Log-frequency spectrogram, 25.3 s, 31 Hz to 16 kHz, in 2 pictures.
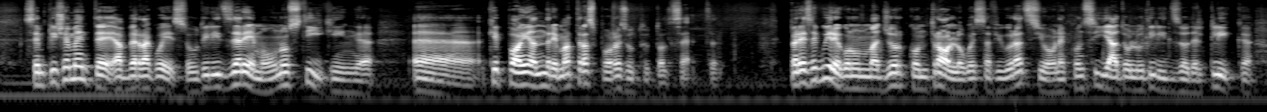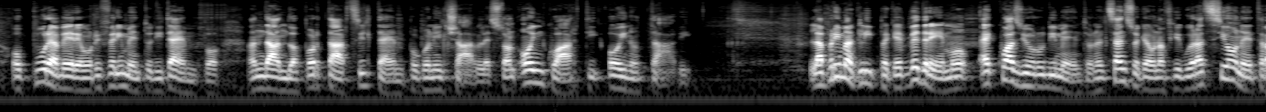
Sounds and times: Speech: 0.3s - 7.2s, 7.9s - 19.6s, 20.8s - 25.3s.

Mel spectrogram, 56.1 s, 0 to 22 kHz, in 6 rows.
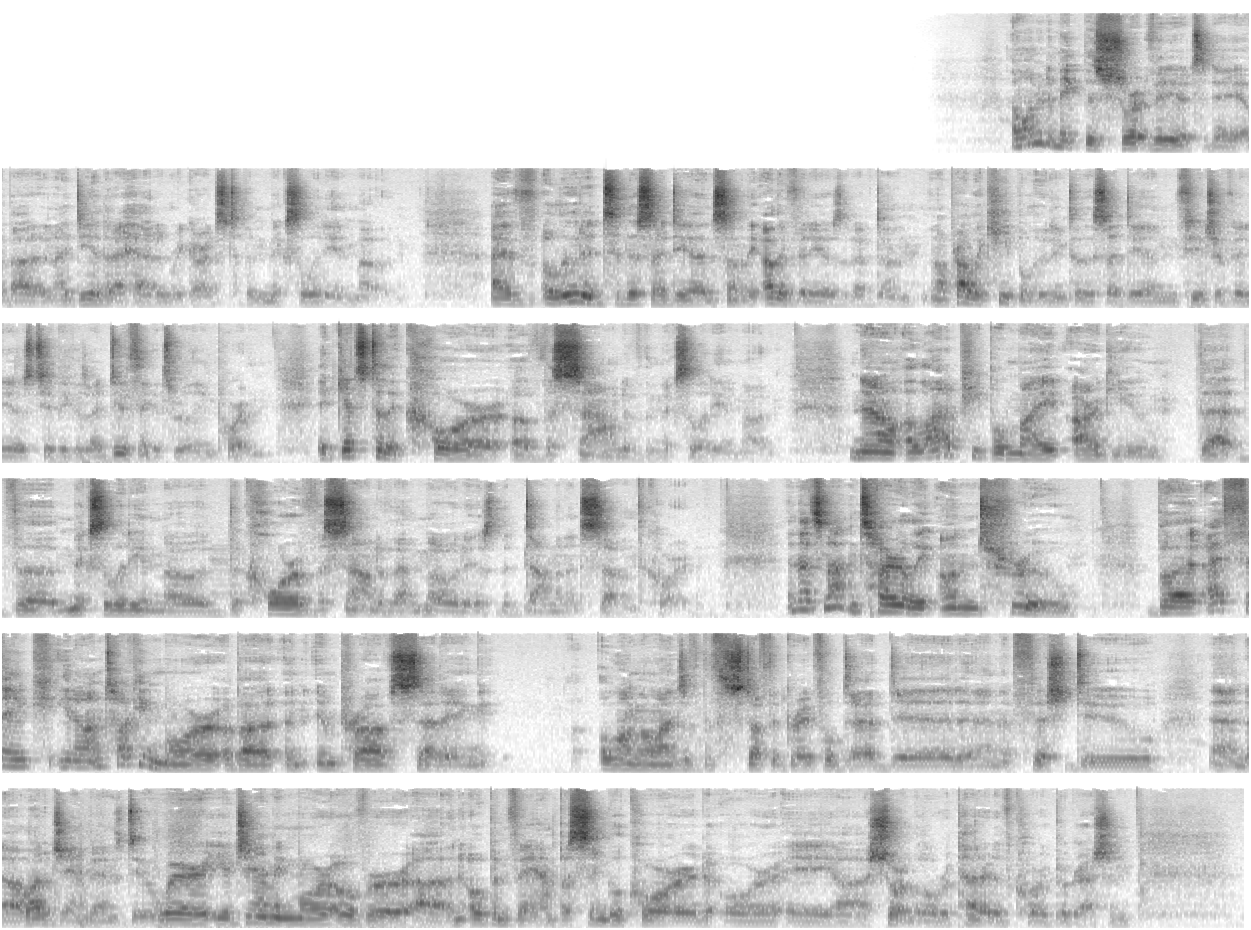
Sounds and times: Speech: 7.5s - 12.4s, 13.0s - 33.3s, 33.9s - 55.3s.

